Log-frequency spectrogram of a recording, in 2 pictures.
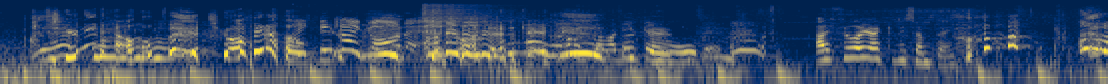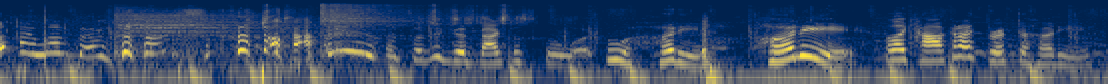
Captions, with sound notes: Do you need help? - Do you want me to help you? - I think I got it! OK, OK. I feel like I could do something. I love those! [laughing] That's such a good back to school look. Oh, hoodie... hoodie! But like how could I thrift a hoodie?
